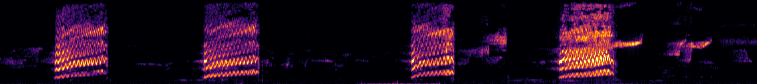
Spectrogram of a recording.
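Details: Green rose-ringed parakeet calling: four harsh, raspy, downward-sweeping squawks, each about half a second long and spaced roughly every one and a half seconds, with faint chirps between them.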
